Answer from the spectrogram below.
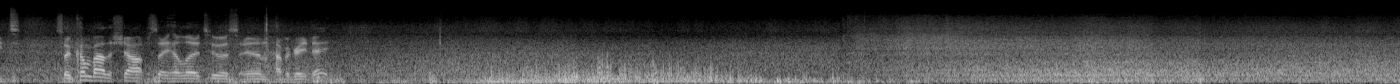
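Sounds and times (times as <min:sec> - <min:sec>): small waves breaking on shore: 0:00.0 - 0:14.0
wind rumble on microphone: 0:00.0 - 0:14.0.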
